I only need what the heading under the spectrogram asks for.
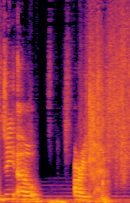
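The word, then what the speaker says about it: Gorun: Sorry, It's G-O-R-U-N. G-O-R-U-N. That's what I thought, but I was like, that's too go. So Goran. Go run, Go run. but Go run. pronounced just faster. Goran.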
